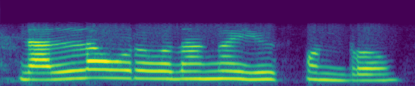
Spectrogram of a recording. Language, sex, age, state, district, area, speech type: Tamil, female, 18-30, Tamil Nadu, Namakkal, rural, conversation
